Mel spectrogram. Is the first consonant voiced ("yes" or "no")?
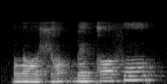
yes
